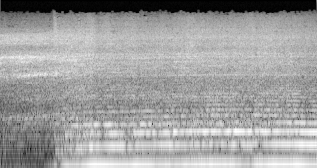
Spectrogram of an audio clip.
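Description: Power orbital sander running against a chopped-carbon diffuser: a steady motor hum under the gritty hiss of the abrasive. The hum comes in strongly about a second in, and the sound grows louder from there.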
